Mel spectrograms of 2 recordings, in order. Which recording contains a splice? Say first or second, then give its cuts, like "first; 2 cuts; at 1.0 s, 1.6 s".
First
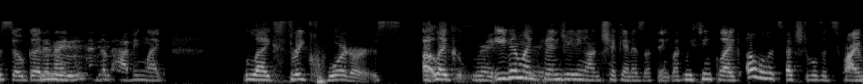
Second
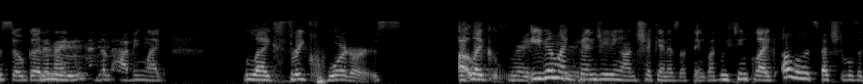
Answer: first; 1 cut; at 4.1 s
